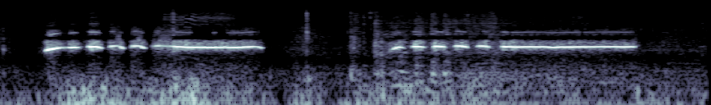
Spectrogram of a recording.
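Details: Orange-breasted Bush-shrike, the "air hostess bird", giving two clear whistled phrases, each a run of short stuttered notes ending in a long steady whistle, like 'coffee, tea or meee'; faint background hum.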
